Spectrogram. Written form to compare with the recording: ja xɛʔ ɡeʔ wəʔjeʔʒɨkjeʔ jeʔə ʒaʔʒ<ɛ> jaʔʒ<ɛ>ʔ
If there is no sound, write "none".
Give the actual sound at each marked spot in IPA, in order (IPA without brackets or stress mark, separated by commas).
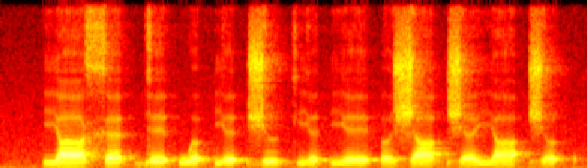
ɛ, ə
